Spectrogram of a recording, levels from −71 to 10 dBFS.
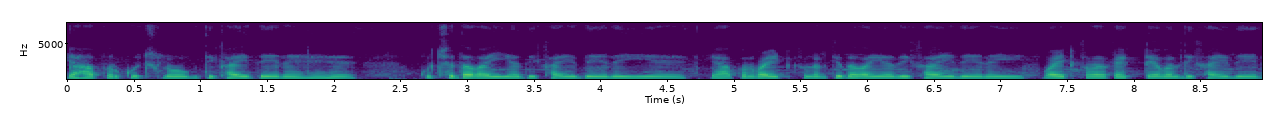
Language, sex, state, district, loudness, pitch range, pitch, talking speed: Hindi, female, Maharashtra, Nagpur, -20 LUFS, 220-225 Hz, 220 Hz, 205 wpm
